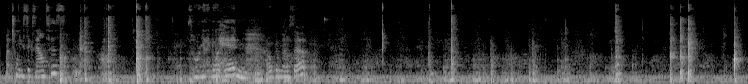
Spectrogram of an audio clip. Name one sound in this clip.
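Utensils clink and tap against cans and dishes.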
